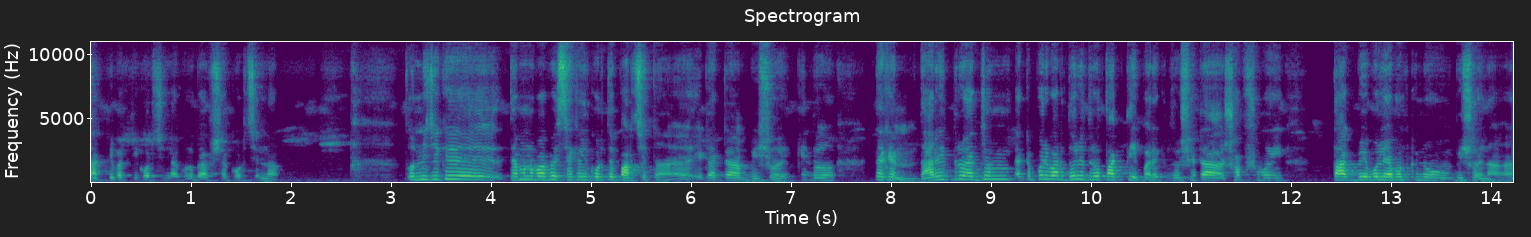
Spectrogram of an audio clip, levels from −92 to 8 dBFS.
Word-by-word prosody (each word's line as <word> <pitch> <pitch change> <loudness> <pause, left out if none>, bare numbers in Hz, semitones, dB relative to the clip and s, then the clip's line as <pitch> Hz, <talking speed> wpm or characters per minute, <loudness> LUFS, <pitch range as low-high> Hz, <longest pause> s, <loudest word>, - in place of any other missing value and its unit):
চাকরি-বাকরি 190 0 -3
করছেন 180 0 -4
না, - - -1
কোনো 175 -1 -12
ব্যবসা 175 0 -2
করছেন 180 -1 -6
না - - -5 1.3
তো - - -9
নিজেকে 275 +2 -1 0.6
তেমনভাবে 255 +1 +3
সেটল 240 +1 -1
করতে 235 -1 0
পারছেন 200 -3 +5
না। - - -5
অ্যা 150 - -5
এটা 195 - -3
একটা 205 - 0 0.2
বিষয়। 160 -2 -5 0.2
কিন্তু, 200 -1 -9 0.6
দেখেন 235 -3 +1 0.2
দারিদ্র্য 265 +5 +3
একজন 280 +2 -2 0.3
একটা 270 +3 -9
পরিবার 280 -2 +5
দরিদ্র 270 -2 +1
থাকতেই 245 -2 +3
পারে। 160 - 0
কিন্তু 200 +3 -12
সেটা 205 +1 +2 0.2
সবসময় 205 0 -6 0.6
থাকবে 235 0 +6
বলে 240 -1 +3
এমন 230 0 0
কোনো 220 -1 -6 0.3
বিষয় 180 -2 -2
না। - - -4 0.2
আ - - -6
215 Hz, 155 wpm, -28 LUFS, 185-250 Hz, 1.3 s, থাকবে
